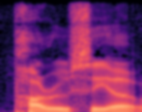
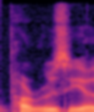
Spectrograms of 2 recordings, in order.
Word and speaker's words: parousia: Well, the first one is about the imminent parousia or parousia. It's pronounced both ways, but it has to do with the presence or the arrival of someone.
